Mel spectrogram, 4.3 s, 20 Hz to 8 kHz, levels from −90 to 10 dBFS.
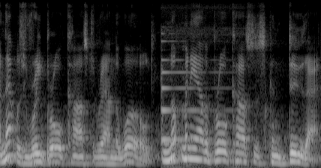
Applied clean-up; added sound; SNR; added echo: none; Keyboard (musical); 13 dB; reverberation time 0.4 s.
